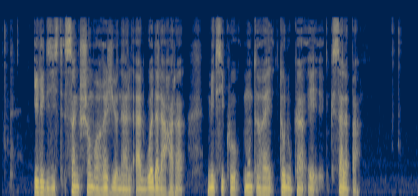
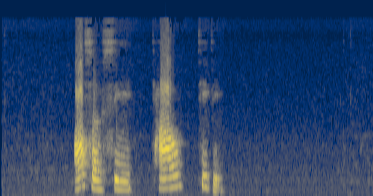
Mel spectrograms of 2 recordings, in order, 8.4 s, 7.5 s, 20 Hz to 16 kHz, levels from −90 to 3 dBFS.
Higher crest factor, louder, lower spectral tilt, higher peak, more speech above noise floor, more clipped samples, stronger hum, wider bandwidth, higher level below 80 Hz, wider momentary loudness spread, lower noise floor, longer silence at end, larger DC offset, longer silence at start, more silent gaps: about the same, 20 dB vs 16 dB; second, -22 LUFS vs -13 LUFS; about the same, -5 dB/octave vs -5 dB/octave; second, -4 dBFS vs 0 dBFS; about the same, 49 dB vs 46 dB; neither; neither; about the same, 11.5 kHz vs 11.5 kHz; first, -42 dBFS vs -60 dBFS; second, 9 LU vs 16 LU; first, -71 dBFS vs -57 dBFS; second, 1.2 s vs 3.05 s; neither; second, 0.7 s vs 1.5 s; neither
